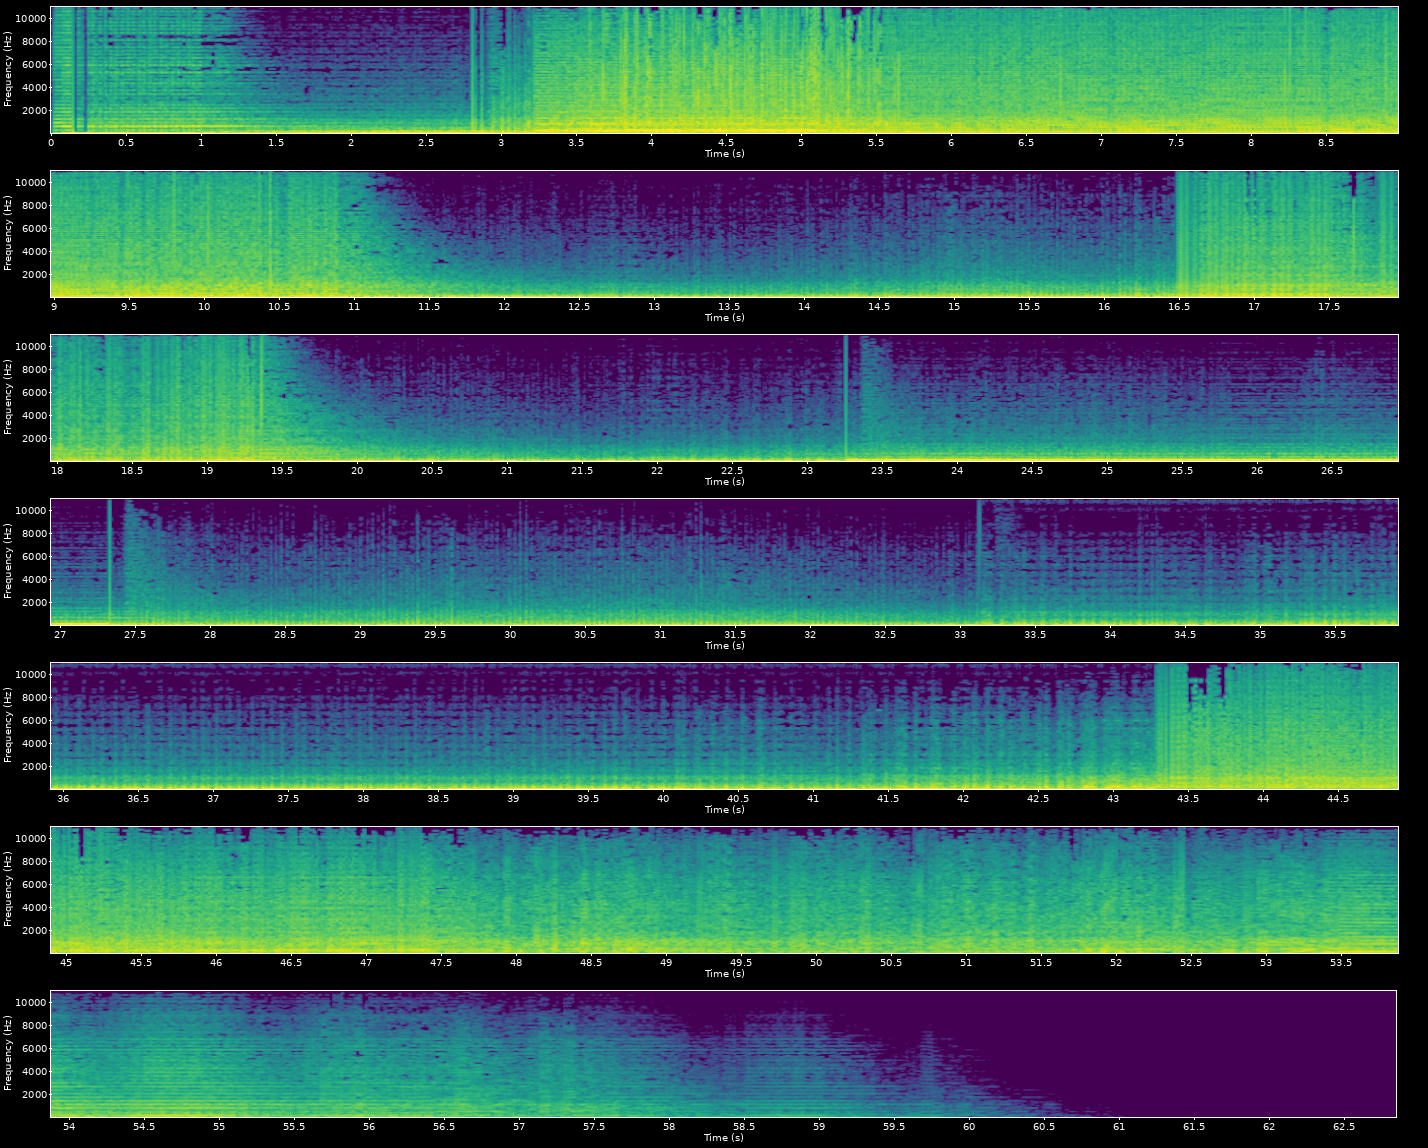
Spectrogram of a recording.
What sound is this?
This is a UFO sound created by a waveform generator and manipulated with Audacity to create an eerie sound of a UFO flying away. However, if you decide to use this in a movie, video or podcast send me a note, thx.
scratchy, ufo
